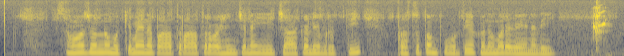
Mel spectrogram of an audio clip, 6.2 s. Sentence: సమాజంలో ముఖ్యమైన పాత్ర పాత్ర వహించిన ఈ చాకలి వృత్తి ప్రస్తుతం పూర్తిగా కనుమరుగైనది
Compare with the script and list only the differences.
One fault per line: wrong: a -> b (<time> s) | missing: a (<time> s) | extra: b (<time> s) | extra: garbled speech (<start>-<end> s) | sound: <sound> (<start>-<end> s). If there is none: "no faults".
sound: laugh (5.9-6.1 s)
